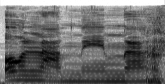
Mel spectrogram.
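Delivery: put-on nasal voice, through the nose. Explaining a greeting they share, then saying it in a nasal voice. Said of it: "con voz nasal".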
